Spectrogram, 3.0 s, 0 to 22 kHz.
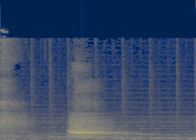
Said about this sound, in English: So the first way to start doing this is you say stop, you close your eyes, and you take 3 deep breaths.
